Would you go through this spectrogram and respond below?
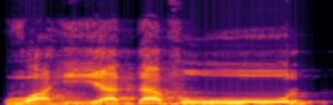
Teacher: یہاں را پر پیش ہے اور ہم یہاں پر وقف کر رہے ہیں تو ہم نے اس را کو ساکن کر دینا ہے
